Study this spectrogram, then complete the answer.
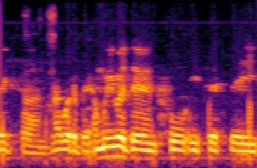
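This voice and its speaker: A man speaks at a moderate pace with a British accent, his fairly low voice carrying fairly even intonation. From UK. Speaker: motorcycle rider, video creator. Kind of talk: casual chat.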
